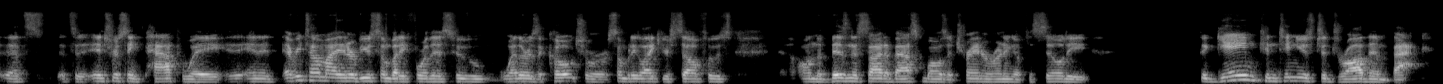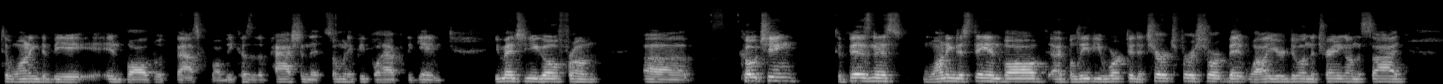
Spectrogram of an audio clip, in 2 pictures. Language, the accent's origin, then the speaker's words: English; Pacific Northwest, United States; I had similar role models, mentors that I watched growing up in the Portland, Vancouver area.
